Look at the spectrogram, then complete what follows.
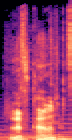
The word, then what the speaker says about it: lieutenant: Forgive me, but it seems left tenant Harrington has made himself responsible for your care. Left tenant. Lee tenant. That's the that that's an accurate pronunciation.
